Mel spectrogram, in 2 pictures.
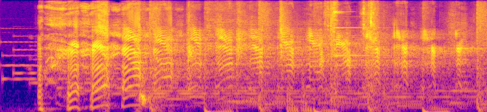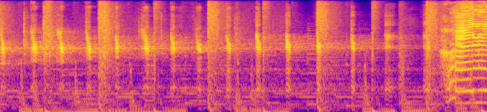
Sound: laughter

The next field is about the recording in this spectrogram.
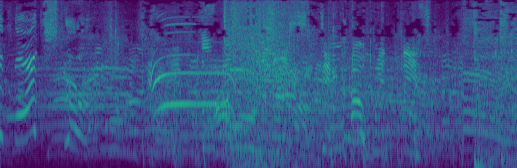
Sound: screams in Mary Shelley's Frankenstein

